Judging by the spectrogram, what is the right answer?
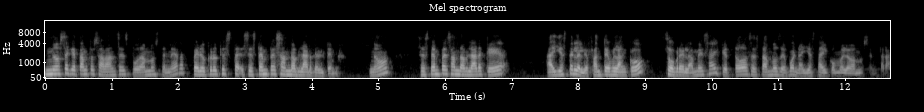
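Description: A woman in a Mexican accent talks at a fairly quick pace with medium pitch and ordinary pitch variation. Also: quiet background. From Mexico. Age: 30s. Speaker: human resources director. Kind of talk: interview. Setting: video call.

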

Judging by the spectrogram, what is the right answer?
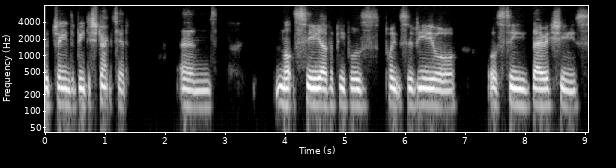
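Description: Long, frequent pauses at a very slow pace, against a quiet background. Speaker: podcast host, party activist. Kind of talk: interview.

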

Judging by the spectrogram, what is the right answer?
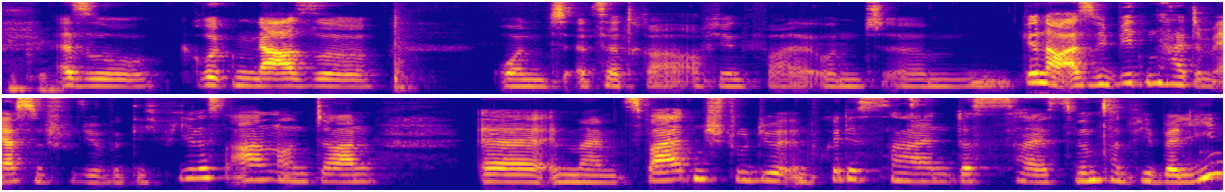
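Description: At a moderate pace, a woman talks with medium pitch and ordinary pitch variation. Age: 30s. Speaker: beautician and small business owner. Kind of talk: casual chat.

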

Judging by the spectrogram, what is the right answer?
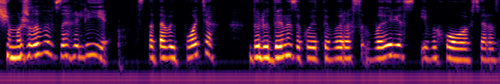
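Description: Using a normal speaking voice, a woman talks at a moderate pace and medium pitch with fairly even intonation. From Volhynia, western Ukraine. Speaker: podcast co-host, biologist. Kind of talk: casual chat.

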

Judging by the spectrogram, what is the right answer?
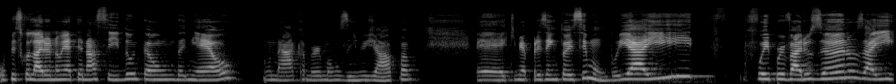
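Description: At a moderate pace, a woman speaks in a fairly high, bright, sharp voice with fairly even intonation. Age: 20s. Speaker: psytrance content creator. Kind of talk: casual chat.

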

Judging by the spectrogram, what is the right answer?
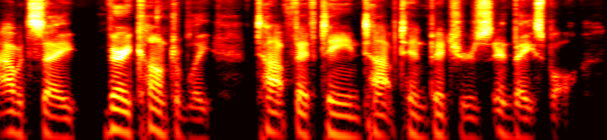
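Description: A man with a plain, everyday voice and ordinary pitch variation, in a very clean recording with a silent background and a dry, close sound with no echo. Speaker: podcast host. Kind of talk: casual sports podcast chat.

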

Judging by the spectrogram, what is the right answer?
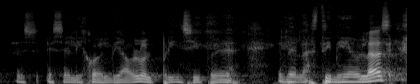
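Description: A man at a moderate pace. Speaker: actor and director. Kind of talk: casual interview chat.

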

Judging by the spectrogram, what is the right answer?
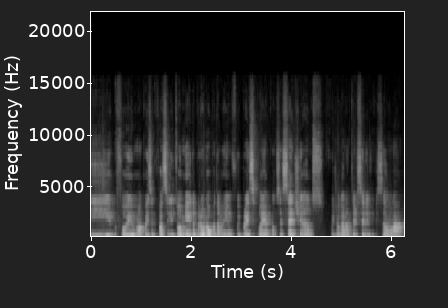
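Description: A man talks at a very fast pace with hardly any pauses. His pitch swings very widely, and vocal fry comes through. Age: 30s. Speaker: clothing brand founder, former footballer. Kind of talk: casual interview chat.

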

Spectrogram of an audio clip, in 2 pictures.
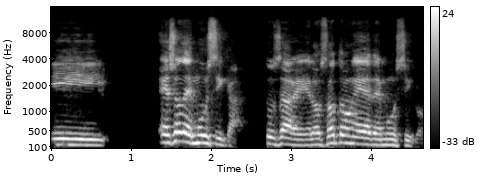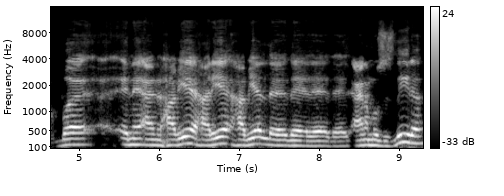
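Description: This man has an English accent and a fairly high pitch. He speaks very slowly with ordinary pitch variation. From New York (Queens), Puerto Rican-Italian family. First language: English (speaking Spanish). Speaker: actor and musician. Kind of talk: interview. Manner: halting, frequent repetitions and English code-switching.

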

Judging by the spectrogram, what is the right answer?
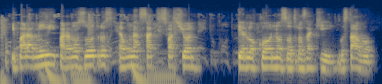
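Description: A man speaks with a Portuguese accent at a fairly high pitch. His pace is moderate, and his pitch varies in an ordinary way. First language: Portuguese (speaking Spanish). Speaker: podcast host, master's student. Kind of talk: podcast intro; interview.

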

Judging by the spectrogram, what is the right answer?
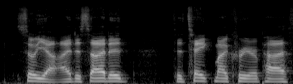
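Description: A man with a Canadian accent speaks at a moderate pace. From Canada, Ontario (Richmond Hill). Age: young. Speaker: podcast host and university student. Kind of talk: casual monologue.

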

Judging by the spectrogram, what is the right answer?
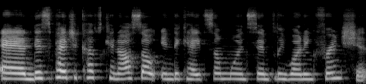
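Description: A woman with a high pitch at a moderate pace, on a very clean recording with a silent background. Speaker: tarot podcast host. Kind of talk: solo podcast tutorial on tarot card meanings. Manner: casual, chatty with frequent fillers.

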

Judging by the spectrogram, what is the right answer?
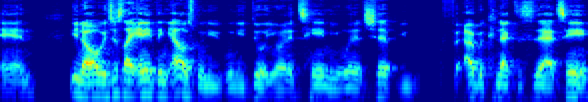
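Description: A man with a New York accent talks at a very fast pace, his loudness swinging widely. His pitch is medium, with ordinary variation. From Brooklyn, New York. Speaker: sports marketing executive. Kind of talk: podcast interview.

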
